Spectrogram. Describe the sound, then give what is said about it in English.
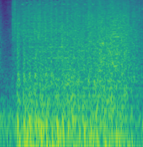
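A rapid burst of film gunfire as a gun is fired down to shoot a hole through ice: loud and dense, with many shots blurring together over about two seconds. “Bond looks down at the ice and he grabs the guy's gun who opens fire and they shoot a hole through the ice”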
